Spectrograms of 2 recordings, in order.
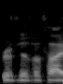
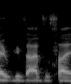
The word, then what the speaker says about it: Revivify: say it it's got revival i know it's pronounced revivify revival phi is funnier so crazy here i tired maybe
